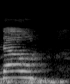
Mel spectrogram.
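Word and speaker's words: doubt: Second में देखते हैं डाउट, तो उसमें बी साइलेंट है।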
